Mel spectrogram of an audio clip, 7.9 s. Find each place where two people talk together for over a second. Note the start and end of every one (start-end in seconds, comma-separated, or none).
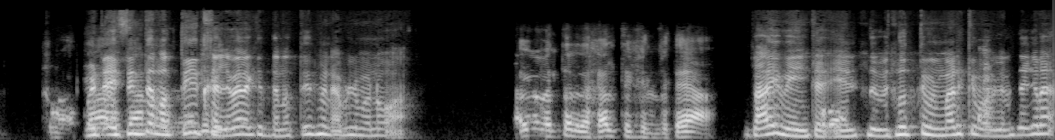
0.7-2.0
